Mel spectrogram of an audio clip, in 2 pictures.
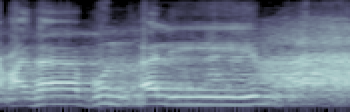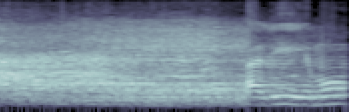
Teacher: ذال میں سیٹی نہیں ہونی چاہیے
